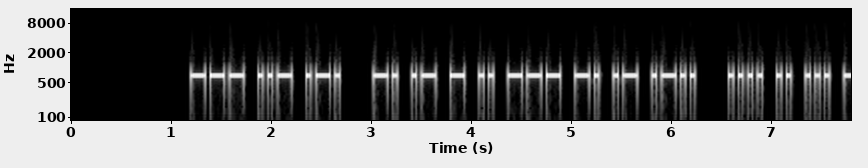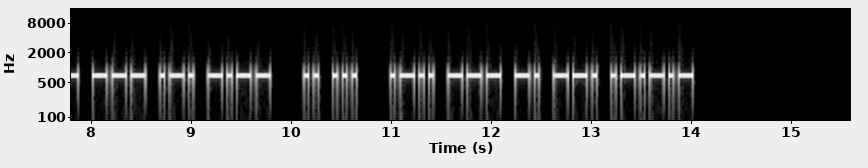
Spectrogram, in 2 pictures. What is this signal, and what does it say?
Morse code, heard as a keyed tone, about 25 wpm, 700 Hz. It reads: OUR NATIONAL HISTORY IS LONG.
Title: Sentences from Top 1000 Words - Review Part 4 - 25wpm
